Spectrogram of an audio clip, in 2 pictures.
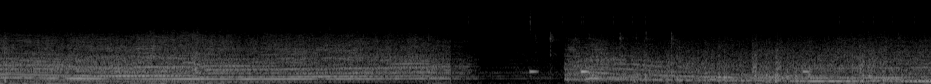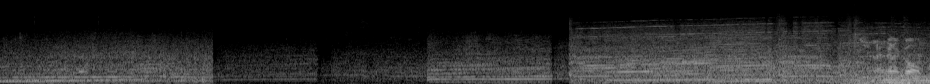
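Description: Racing Porsche and Audi GT cars lap Snetterton in Assetto Corsa Competizione, their engines whining and rising through gear changes, with brief dips and a louder surge near the end, all under steady race commentary.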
